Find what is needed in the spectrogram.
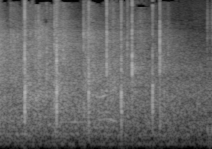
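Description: Small audience applauding, with single hand claps standing out sharply, dying away near the end.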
